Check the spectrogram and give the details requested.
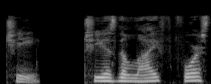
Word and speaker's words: chi: is believed to affect the flow of chi pronounced chi chi is the life force that permeates the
